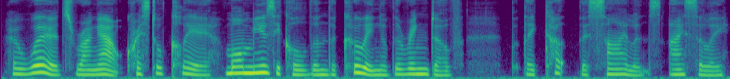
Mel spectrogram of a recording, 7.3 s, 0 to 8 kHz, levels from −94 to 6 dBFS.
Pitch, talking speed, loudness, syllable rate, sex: 195 Hz, 155 wpm, -17 LUFS, 4.6 syllables/s, female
